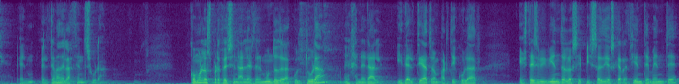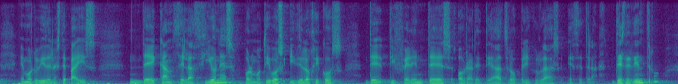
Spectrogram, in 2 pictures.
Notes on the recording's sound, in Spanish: La grabación de esta edición especial que hemos realizado desde el teatro más antiguo de La Rioja, en plena Sierra de la Demanda, en el pueblo de Canales de la Sierra. Un lugar lleno de historia y magia donde sobre su escenario hemos grabado.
